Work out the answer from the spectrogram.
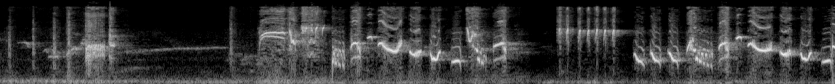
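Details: White-rumped shama song used daily to prompt other shamas to sing: a long thin rising whistle, then fast looping warbled phrases and rattled chips, strong and clear.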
